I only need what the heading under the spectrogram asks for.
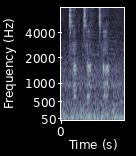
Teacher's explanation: the ta is a soft ta at the front of the mouth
